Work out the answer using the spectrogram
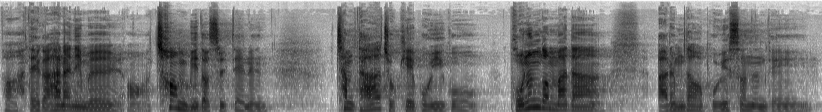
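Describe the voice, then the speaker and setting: A man preaching in a church sanctuary. His pitch rises and falls in a lively way as he acts out everyday moments and drops in playful sound effects. A long hall reverb trails after each phrase. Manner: animated, acts out little scenes with sound effects and laughs. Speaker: pastor. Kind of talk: sermon.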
